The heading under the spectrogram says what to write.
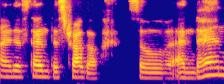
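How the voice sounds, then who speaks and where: A woman speaks with a Malagasy accent at a fairly slow pace. The background is quiet. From Madagascar. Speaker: English learner. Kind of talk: casual chat. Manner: hesitant, many fillers.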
